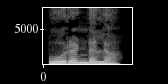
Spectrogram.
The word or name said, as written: ಓರಂಡಲ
